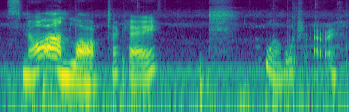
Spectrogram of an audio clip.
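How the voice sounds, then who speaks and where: A woman streamer chats through a game in a giggly, apologetic way. Her voice is congested and snotty, and her pitch bounces around a lot. Faint game music plays behind her. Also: sing-song, normal speed. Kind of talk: casual gameplay commentary.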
